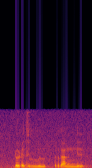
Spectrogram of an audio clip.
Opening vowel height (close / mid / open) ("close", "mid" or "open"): close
